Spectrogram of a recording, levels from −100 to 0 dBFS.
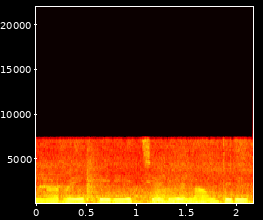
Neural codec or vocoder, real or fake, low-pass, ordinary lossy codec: none; real; 7.2 kHz; none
